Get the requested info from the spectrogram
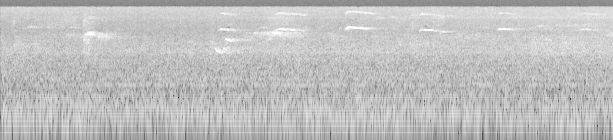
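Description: Small birds chirping: a run of short, high chirps, thickest from about two seconds in until near the end, over a steady low outdoor rumble.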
